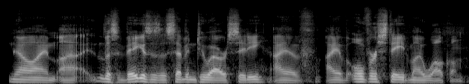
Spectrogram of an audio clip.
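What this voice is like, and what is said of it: Hoarse voice. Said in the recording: “My voice, you can hear. I'm hoarse. Lots of boxing, lots of talking.”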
